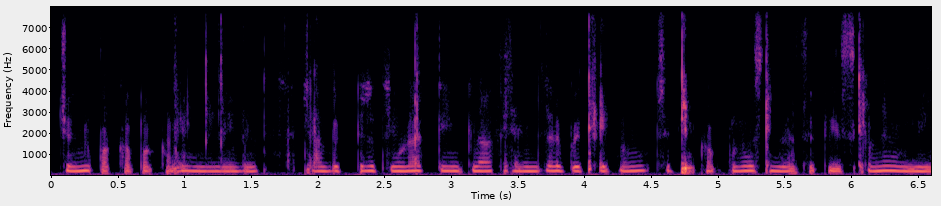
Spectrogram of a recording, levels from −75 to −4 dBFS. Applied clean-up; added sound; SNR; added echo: neural diffusion model UNIVERSE++.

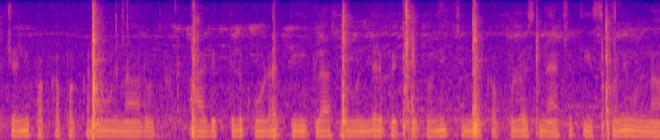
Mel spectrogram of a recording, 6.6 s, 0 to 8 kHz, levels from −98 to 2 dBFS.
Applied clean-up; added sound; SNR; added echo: none; Walk, footsteps; 2 dB; none.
